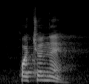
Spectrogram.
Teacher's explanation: In the word your, we lost the R. And in the word name, the A went to that E sound.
